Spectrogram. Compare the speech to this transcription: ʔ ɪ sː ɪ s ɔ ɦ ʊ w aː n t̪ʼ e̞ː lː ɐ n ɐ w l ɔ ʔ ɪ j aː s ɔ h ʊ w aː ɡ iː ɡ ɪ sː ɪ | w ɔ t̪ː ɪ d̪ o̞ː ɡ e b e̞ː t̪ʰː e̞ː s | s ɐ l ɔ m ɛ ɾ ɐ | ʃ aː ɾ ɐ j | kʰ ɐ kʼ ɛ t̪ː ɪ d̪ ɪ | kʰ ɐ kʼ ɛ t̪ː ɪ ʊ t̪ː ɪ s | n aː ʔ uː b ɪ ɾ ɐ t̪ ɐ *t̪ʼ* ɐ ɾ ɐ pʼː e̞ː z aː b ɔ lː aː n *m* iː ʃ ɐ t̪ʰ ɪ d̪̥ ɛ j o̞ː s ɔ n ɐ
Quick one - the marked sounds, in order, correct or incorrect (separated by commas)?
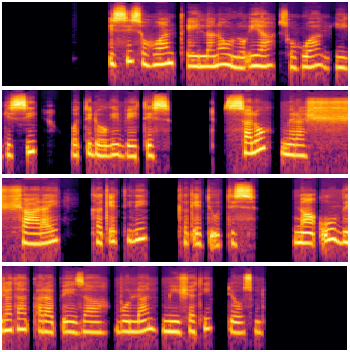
correct, correct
